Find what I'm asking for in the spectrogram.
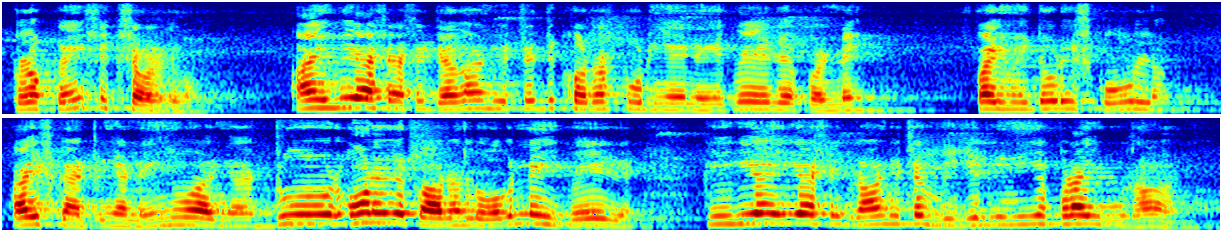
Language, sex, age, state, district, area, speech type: Dogri, male, 18-30, Jammu and Kashmir, Udhampur, rural, spontaneous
